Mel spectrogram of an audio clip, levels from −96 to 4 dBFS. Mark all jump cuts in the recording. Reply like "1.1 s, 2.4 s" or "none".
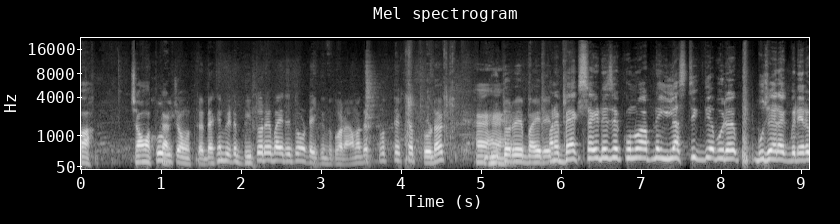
none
